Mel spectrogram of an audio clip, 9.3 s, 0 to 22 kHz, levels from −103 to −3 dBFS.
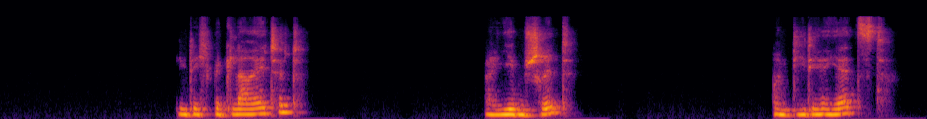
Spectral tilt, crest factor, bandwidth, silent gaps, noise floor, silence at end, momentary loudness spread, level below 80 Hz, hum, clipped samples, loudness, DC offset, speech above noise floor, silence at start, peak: -5.5 dB/octave; 20 dB; 12.5 kHz; none; -89 dBFS; 0.45 s; 13 LU; -76 dBFS; none; under 0.1%; -29 LUFS; under 0.1%; 61 dB; 1.8 s; -12 dBFS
